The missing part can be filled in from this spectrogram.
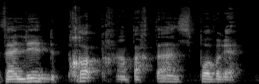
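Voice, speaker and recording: Speech moves along fairly slowly. The intonation rises and falls only a little. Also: man. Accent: non-native. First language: not French (speaking French). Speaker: university lecturer. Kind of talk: recorded lecture. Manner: hesitant, many fillers and restarts.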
